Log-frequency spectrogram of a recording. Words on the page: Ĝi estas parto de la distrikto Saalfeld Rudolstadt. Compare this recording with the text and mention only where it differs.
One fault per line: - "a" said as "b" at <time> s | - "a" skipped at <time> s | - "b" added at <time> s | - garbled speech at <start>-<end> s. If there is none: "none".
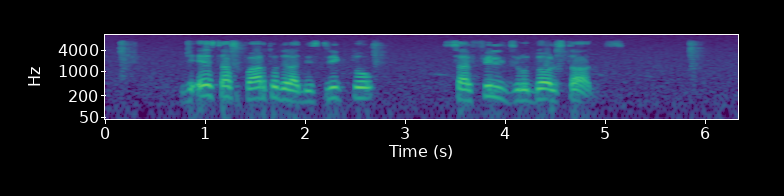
none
